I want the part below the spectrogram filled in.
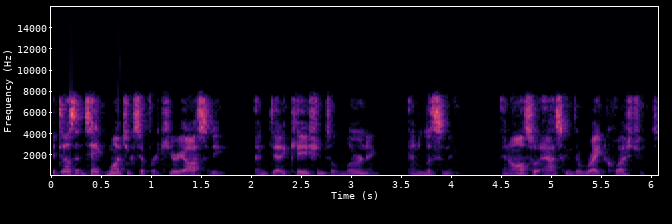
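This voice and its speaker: Lively in intonation, a man speaks at a very fast pace and fairly high pitch. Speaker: IT recruiter. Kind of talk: interview. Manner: animated.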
